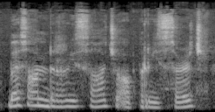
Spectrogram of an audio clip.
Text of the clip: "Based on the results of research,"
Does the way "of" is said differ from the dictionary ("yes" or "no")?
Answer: yes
